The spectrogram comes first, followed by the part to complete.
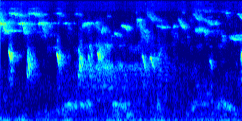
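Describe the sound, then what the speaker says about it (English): Birds chirp and tweet softly at a distance in the morning, repeated short calls scattered over a low cooing and a faint outdoor hum. "The birds are active here."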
